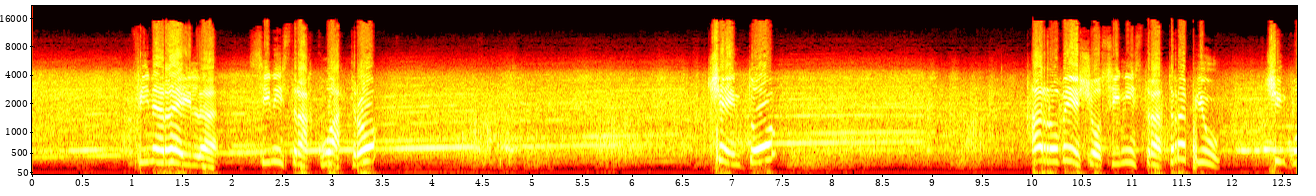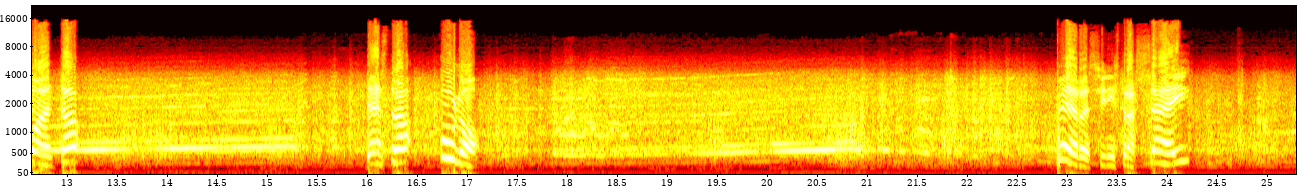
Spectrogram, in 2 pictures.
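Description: A man reads out pace notes rapidly over an intercom.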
